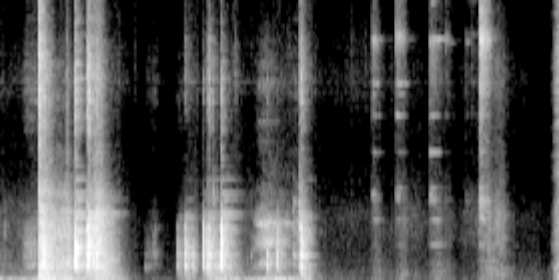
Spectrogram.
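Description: Aluminium cake tin scraping and clinking against the metal kadhai as it is settled into the hot water, in two bursts about a second long each, then a few light ticks near the end.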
